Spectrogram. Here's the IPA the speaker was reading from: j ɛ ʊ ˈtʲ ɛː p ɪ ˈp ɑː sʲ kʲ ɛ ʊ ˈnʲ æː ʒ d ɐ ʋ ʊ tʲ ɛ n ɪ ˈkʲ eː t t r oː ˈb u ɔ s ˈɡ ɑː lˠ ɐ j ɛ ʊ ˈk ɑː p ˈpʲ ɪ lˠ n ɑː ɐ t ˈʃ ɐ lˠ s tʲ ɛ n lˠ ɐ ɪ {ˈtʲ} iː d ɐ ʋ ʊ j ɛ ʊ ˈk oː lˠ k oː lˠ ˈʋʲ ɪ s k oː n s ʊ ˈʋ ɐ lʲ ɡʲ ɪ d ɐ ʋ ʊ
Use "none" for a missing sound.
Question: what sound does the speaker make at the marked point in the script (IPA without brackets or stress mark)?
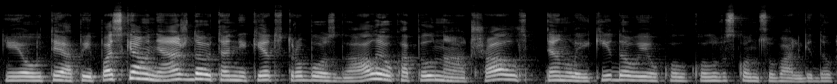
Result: kʲ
